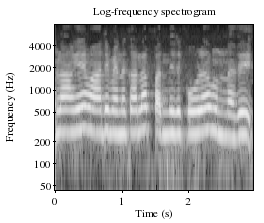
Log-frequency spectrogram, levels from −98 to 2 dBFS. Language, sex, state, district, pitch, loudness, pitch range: Telugu, female, Andhra Pradesh, Annamaya, 265 Hz, -12 LUFS, 255-275 Hz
